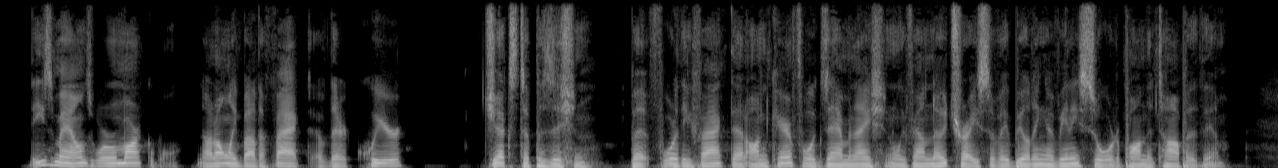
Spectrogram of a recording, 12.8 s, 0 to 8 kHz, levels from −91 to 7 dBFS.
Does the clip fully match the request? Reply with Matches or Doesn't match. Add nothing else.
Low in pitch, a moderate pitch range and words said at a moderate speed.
Matches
